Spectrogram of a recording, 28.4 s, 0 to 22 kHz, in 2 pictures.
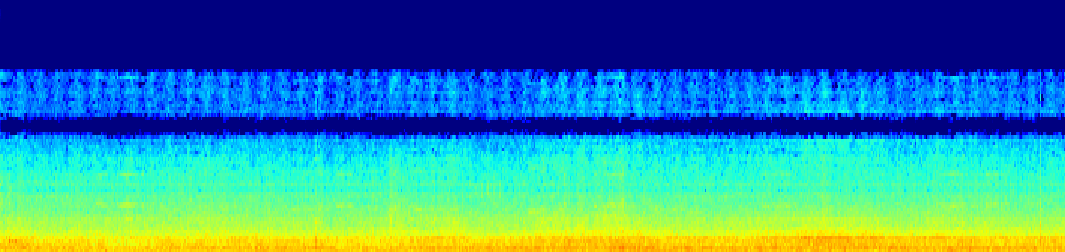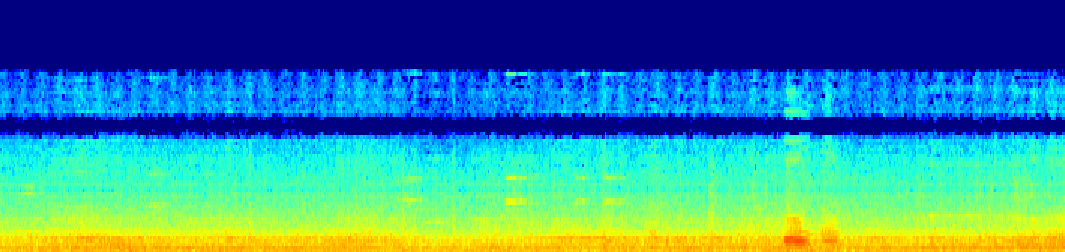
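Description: Steady drone of a Bucyrus-Erie 2570W electric walking dragline's machinery as it swings its boom, with a low rumble underneath. About three-quarters of the way through there is a brief loud toot, followed by a shorter one.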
